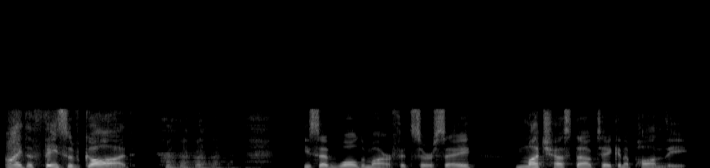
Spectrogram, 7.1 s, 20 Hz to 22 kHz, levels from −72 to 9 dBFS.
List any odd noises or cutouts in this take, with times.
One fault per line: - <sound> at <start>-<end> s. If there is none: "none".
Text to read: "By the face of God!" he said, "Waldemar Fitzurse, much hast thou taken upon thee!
- laugh at 1.6-2.7 s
